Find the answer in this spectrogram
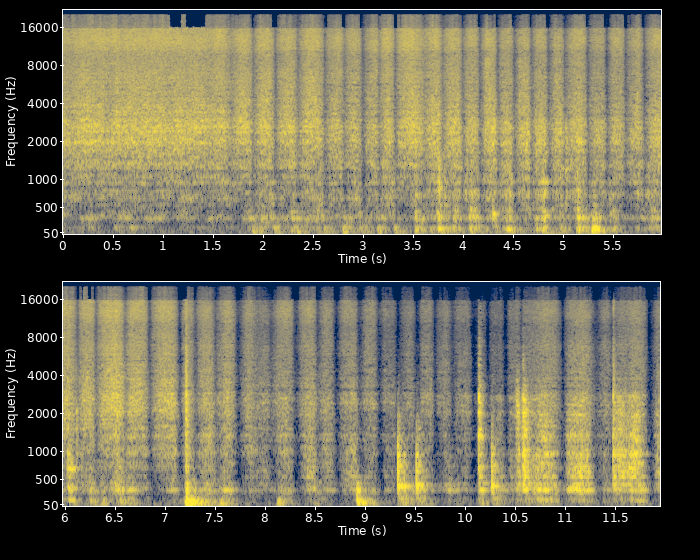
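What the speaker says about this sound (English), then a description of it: "I just use a damp piece of cloth and wipe" Damp cloth rubbing and wiping across a surface to lift oil residue, a close, continuous scrubbing hiss that turns into quicker, choppier strokes toward the end, with no voices.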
